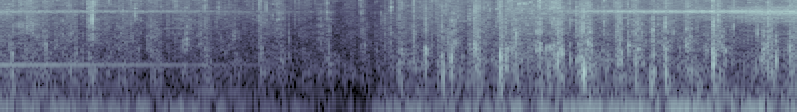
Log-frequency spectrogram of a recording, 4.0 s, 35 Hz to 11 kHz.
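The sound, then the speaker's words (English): Hoofbeats of a group of horses coming down a mountain pass at a fast canter, faint rhythmic clopping at first that grows louder and denser through the second half. “Reno Jim Urien and his 16 men came down out of the Granite Pass at a fast canter.”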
